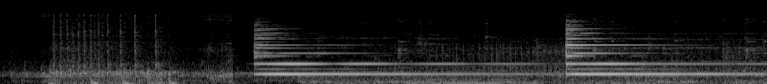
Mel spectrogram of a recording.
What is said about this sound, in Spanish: En mitad de la noche escuché unas campanadas, como provenientes de una iglesia, solo que estaba en mitad de ninguna parte y sonaban como si el campanario se encontrase dentro de la casa.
